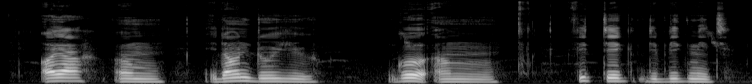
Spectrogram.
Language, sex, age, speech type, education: Nigerian Pidgin, male, 15-29, spontaneous, tertiary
